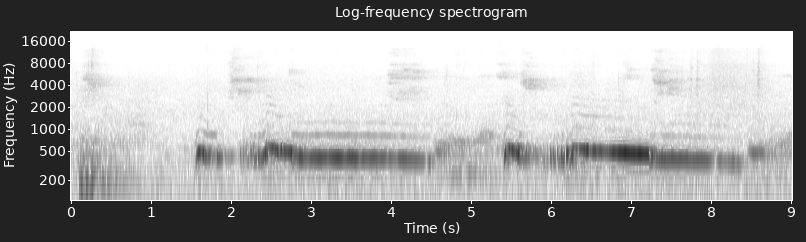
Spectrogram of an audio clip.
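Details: Spotted dove, for luring and master training; two separate low coo phrases, each a short burred note then a long sliding hoot falling slightly, with scattered high twitters from other birds.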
